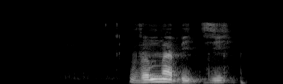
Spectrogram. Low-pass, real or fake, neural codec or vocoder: 7.2 kHz; real; none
